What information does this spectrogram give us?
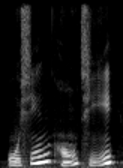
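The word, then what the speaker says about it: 五星红旗: 같이 읽어볼까요? 오싱홍치, 오싱홍치라고 읽습니다.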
